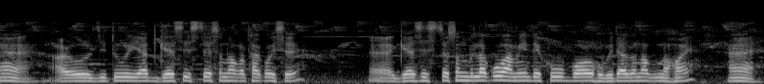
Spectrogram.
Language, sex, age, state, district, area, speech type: Assamese, male, 45-60, Assam, Dibrugarh, rural, spontaneous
